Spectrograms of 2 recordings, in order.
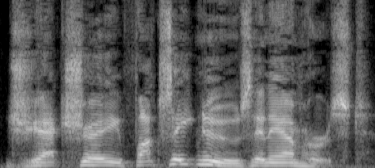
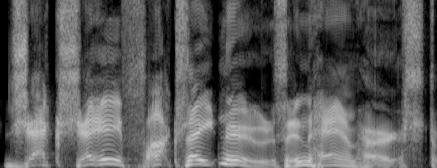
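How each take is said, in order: First: Plain. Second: Slow, drawn-out reporter sign-off; news guy voice. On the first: Real, not acted. Reporter sign-off in clip. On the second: Retold or imitated. Host mocking the reporter with a slow news-guy sign-off. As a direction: mimic a TV reporter signing off. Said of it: "News guy voice".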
